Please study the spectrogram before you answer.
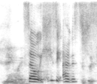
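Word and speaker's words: Yuengling: I don't know how to pronounce it. It's Yingling. Yingling.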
